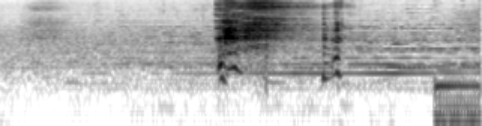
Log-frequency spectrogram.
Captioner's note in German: Lachen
